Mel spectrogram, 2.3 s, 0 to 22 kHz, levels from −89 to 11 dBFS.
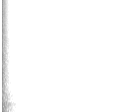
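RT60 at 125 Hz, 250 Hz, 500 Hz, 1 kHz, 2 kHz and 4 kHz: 0.45, 0.45, 0.35, 0.25, 0.20, 0.25 s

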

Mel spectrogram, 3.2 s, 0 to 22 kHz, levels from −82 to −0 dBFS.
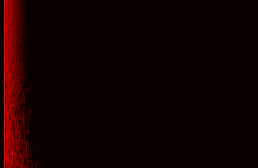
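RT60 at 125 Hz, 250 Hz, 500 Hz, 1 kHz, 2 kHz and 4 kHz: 1.2, 1.1, 0.95, 0.85, 0.80, 0.75 s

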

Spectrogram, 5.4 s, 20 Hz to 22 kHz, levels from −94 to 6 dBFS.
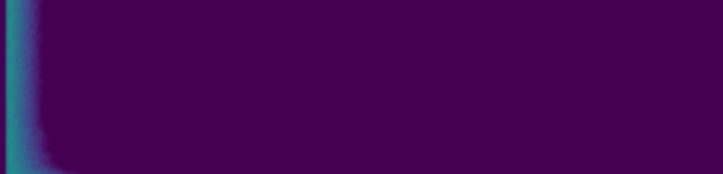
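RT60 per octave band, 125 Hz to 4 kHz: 0.65, 0.60, 0.55, 0.45, 0.40, 0.35 s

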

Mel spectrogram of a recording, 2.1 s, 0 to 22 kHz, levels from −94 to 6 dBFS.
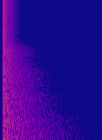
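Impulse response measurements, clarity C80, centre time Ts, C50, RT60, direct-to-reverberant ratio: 0.5 dB, 0.12 s, -1.5 dB, 2.2 s, -9.0 dB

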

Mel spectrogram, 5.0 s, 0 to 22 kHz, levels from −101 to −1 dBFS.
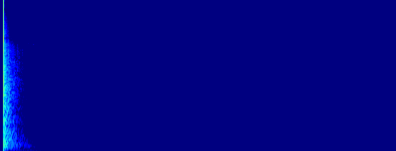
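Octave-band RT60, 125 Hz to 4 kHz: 0.80, 0.55, 0.45, 0.40, 0.40, 0.50 s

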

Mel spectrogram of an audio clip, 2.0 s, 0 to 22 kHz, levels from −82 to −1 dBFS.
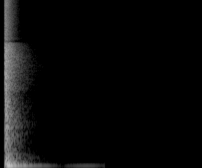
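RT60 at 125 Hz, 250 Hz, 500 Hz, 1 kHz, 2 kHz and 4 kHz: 0.40, 0.50, 0.35, 0.35, 0.35, 0.40 s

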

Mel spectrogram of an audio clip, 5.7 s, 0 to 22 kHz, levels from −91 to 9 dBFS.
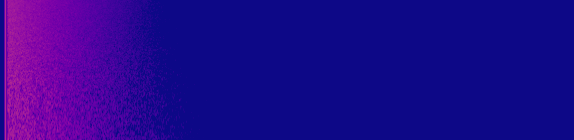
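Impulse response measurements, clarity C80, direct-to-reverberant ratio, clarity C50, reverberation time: -3.0 dB, -7.5 dB, -4.5 dB, 2.8 s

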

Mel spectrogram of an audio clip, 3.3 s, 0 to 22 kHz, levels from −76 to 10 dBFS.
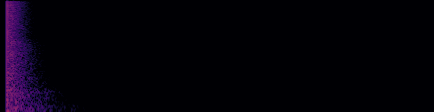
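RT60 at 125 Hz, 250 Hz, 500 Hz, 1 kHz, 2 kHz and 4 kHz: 1.2, 0.90, 0.90, 0.65, 0.55, 0.55 s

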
